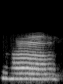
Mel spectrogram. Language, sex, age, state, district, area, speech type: Bengali, female, 30-45, West Bengal, Murshidabad, rural, conversation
